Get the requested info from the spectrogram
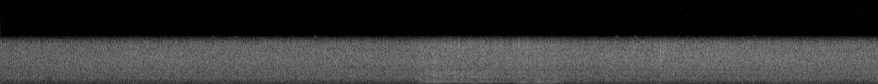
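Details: Honey bees foraging from flower to flower in a back garden by day; a steady low droning buzz with faint overtones swells for about a second and a half mid-clip over a constant hissing background.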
